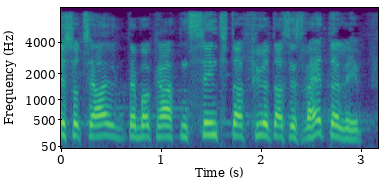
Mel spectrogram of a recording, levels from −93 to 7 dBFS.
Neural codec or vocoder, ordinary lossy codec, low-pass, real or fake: autoencoder, 48 kHz, 128 numbers a frame, DAC-VAE, trained on Japanese speech; none; 7.2 kHz; fake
